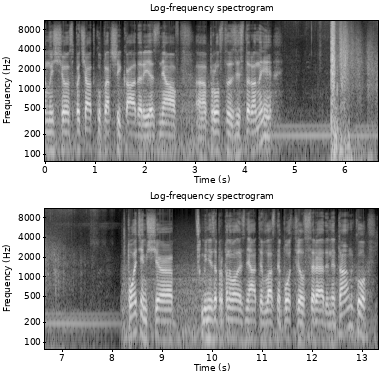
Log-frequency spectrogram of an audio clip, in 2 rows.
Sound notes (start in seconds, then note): 5.6 sound of gunshot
